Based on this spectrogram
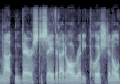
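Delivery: ordinary delivery, nothing marked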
